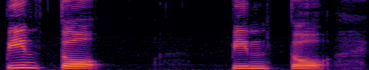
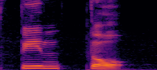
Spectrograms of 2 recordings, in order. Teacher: And remember, don't forget the glottal stop. Don't forget to stop the sound at the end. That's called a glottal stop.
